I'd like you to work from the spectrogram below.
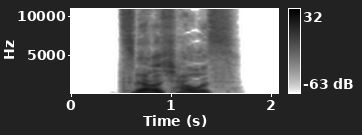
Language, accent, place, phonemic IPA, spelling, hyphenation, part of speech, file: German, Germany, Berlin, /ˈt͡svɛʁçhaʊ̯s/, Zwerchhaus, Zwerch‧haus, noun, De-Zwerchhaus.ogg
- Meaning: wall dormer (a projection out of a slanted roof whose front is flush with the wall below on that side, optionally multiple floors tall)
